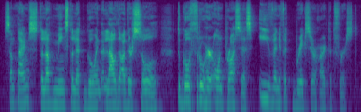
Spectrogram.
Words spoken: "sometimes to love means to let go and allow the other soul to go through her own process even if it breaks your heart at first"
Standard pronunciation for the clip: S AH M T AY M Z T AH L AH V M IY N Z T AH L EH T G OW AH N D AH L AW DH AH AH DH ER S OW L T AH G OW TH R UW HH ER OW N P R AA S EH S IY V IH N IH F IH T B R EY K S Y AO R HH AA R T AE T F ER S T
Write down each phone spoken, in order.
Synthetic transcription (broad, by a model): S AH M T AY M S T AH L AH V M IY N S T AH L EH T G OW AH N D AH L AW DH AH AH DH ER S OW L T AH G OW TH R UW HH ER OW N P R AA S EH S IY V IH N IH F IH T B R EY K S Y AO R HH AA R T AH T F ER S T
